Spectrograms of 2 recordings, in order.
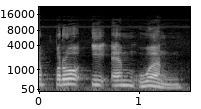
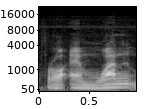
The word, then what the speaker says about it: Pro EM1: Atau disesuaikan dengan lidah kita, Pro M1 boleh juga, Mas Oki. Ya, karena masyarakat bahasa Indonesia ini memang lebih gampang mana yang lebih enak diucapkan, Pro M1.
